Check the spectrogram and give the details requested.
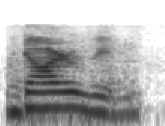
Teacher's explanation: in the word Darwin, stress is on the first syllable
